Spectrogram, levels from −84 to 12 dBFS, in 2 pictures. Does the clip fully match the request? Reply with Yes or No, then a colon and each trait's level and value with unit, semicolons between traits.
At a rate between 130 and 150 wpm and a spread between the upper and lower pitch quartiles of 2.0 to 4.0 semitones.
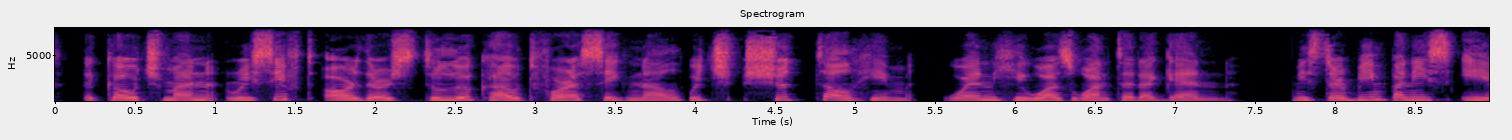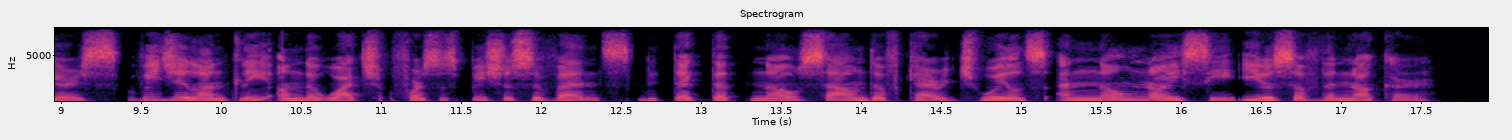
Yes: average, 140 wpm; average, 2.8 semitones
